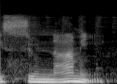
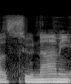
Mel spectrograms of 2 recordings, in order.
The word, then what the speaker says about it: tsunami: they may have a tsunami. Well, this doesn't sound very English, does it? I know, tsunami. And actually, if you see the spelling, it's with a T, T-S.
